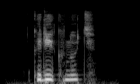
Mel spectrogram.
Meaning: 1. to cry out, to shout (at) (semelfactive) 2. to scream
- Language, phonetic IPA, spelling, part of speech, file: Russian, [ˈkrʲiknʊtʲ], крикнуть, verb, Ru-крикнуть.ogg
